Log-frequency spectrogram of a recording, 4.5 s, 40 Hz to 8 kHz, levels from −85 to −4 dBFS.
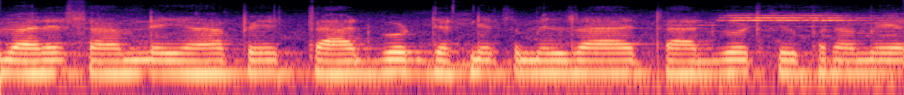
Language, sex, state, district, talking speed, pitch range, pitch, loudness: Hindi, male, Odisha, Khordha, 200 wpm, 135-140 Hz, 140 Hz, -15 LUFS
